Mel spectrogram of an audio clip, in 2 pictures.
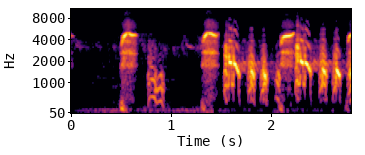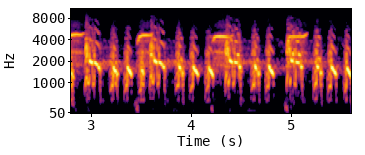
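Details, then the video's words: Female grey francolin calling: a couple of harsh, high opening notes, then a fast run of loud, clipped, squeaky notes that step down in pitch, repeated in quick rattling phrases with barely a pause. "female teetar ki awaz"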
